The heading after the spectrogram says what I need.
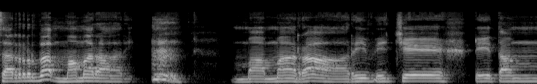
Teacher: again there is a sandhi here sarvam amarari vicheshtitam becomes sarva mamarari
